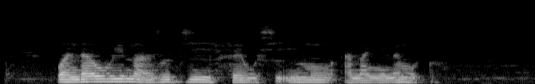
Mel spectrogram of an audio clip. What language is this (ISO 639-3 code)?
bag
